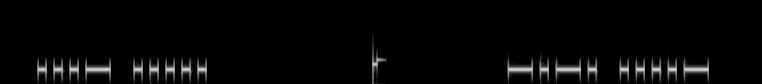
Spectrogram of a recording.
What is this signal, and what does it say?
Morse code, heard as a keyed tone, about 15 wpm, 700 Hz. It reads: V 5 C 4
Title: Single-Letter Single-Number 15wpm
